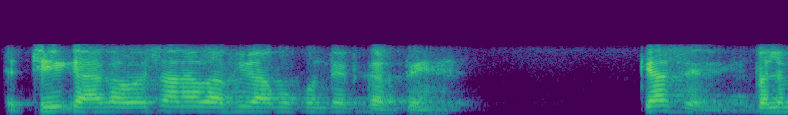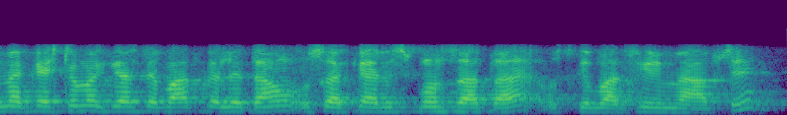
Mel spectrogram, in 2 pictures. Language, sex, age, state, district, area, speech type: Urdu, male, 30-45, Bihar, Saharsa, rural, conversation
